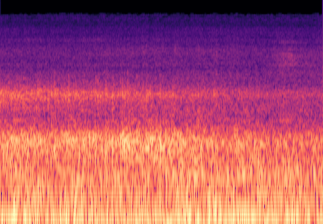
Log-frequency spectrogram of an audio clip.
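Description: Wind buffeting a small action-camera microphone: a steady, irregular low rumble.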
